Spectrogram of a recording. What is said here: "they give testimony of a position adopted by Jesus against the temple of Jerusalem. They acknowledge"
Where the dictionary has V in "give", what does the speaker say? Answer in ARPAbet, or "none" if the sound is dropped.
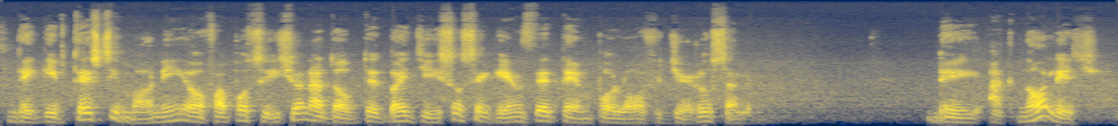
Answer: P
